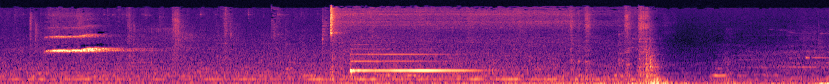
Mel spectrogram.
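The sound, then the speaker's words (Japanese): Doors of an express train bound for Hanabata closing: a steady electric hum runs under a short high whistle-like chime, a sharp click, then a longer tonal whine that ends in a heavy thud as the doors shut. “扉が閉めますご注意ください”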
